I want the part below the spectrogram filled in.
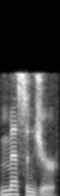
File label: "messenger", us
